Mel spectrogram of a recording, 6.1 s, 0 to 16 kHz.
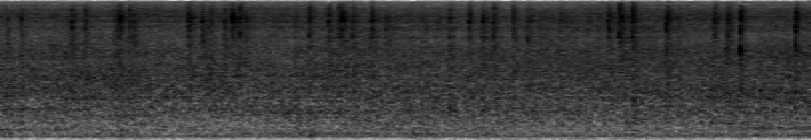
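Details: Athearn P42 model locomotive no. 156, test run after lubrication while hauling 3 cars as a light load: steady even motor hum and wheel rumble, no catches or surges. Runs smoothly, considered fixed.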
